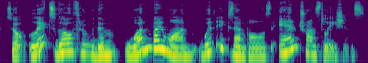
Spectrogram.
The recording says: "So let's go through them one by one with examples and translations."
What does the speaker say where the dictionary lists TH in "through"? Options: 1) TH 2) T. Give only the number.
1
